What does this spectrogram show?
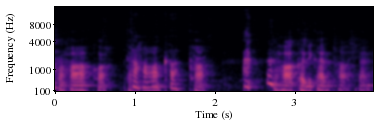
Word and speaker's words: Taharqa: Taharqa. Taharqa.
